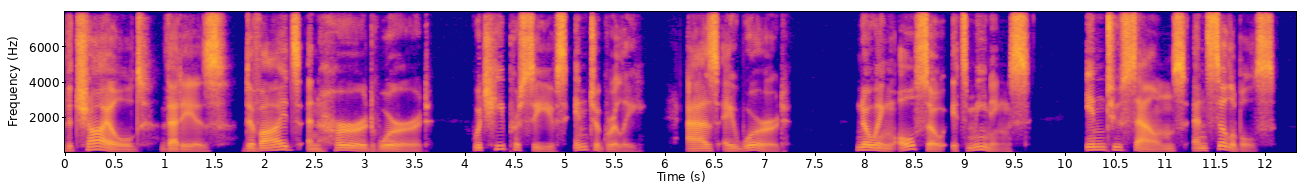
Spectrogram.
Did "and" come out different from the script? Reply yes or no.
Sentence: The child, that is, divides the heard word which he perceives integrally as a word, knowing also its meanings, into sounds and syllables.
no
